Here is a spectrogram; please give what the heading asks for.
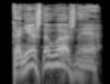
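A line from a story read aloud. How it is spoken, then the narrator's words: Grumbling. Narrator (Russian): проворчал Мейсон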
